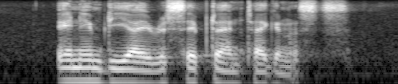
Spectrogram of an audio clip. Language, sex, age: English, male, 22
